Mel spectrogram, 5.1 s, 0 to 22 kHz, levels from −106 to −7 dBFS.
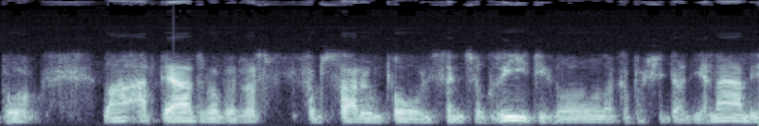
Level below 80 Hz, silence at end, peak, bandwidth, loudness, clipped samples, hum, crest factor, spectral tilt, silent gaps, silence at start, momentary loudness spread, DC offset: -78 dBFS; 0 s; 0 dBFS; over 20 kHz; -23 LUFS; under 0.1%; none; 22 dB; -8.5 dB/octave; none; 0 s; 14 LU; under 0.1%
